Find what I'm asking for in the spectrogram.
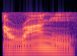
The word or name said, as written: Aorangi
